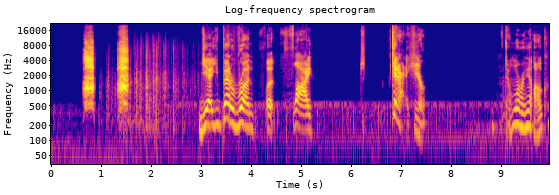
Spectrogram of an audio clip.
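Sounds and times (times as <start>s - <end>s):
raven cawing and croaking: 0.6s - 3.0s
speech: 3.0s - 5.4s, 6.2s - 7.6s, 9.1s - 9.9s.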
